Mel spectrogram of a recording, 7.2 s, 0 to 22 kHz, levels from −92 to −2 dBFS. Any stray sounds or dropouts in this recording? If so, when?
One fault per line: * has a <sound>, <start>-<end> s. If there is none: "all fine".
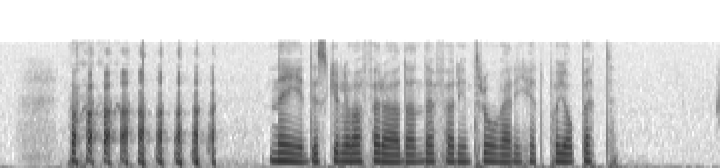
* has a laugh, 0.7-2.2 s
